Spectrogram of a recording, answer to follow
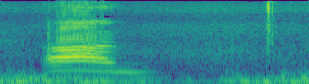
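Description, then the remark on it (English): Wind gusts rumble low and steadily throughout on a beautiful but windy day, buffeting the microphone, while a short voiced sound from a person rises briefly over it near the start. “We're being careful, but it's good to be together on this beautiful day, albeit a bit windy day.”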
